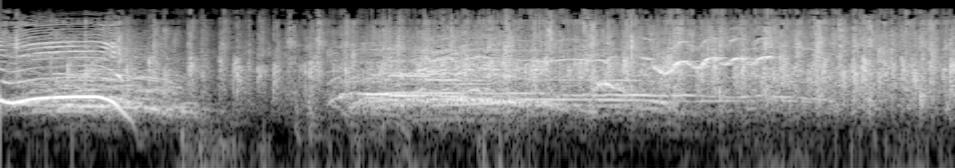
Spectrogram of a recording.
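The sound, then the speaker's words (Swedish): A live crowd erupts in loud cheering and dense applause, with shouts and whistles rising over steady clapping that dips briefly, then swells again and carries on for several seconds. “Hur är läget, publiken?”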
